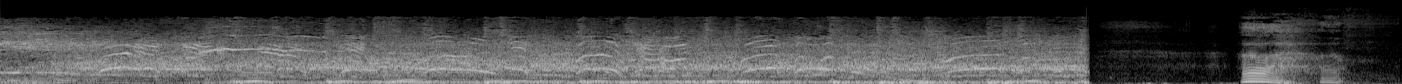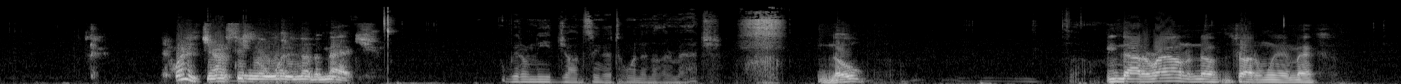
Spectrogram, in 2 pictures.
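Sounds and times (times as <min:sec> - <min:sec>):
live wrestling audience roaring and cheering: 0:00.0 - 0:10.9
speech: 0:16.1 - 0:17.8, 0:19.1 - 0:22.8, 0:24.7 - 0:27.4.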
